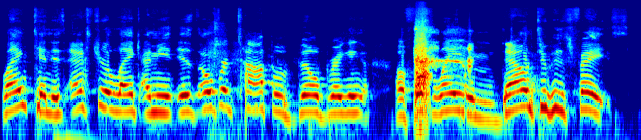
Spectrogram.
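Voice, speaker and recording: Casual narrator for comedic script reading, unhurried, playful, prone to mock-exasperated asides. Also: mid-range voice, heavy background noise. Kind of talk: casual dramatic reading with running commentary.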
